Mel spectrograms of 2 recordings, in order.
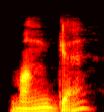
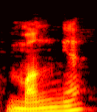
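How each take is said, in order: First: The g is pronounced as a hard separate sound. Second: The g is weak, blended into an ng sound. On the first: The speaker calls it wrong. "it's not mange" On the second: The speaker calls it right. "the G, it's very weak. It's like in the ring"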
